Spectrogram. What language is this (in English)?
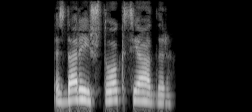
Latvian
